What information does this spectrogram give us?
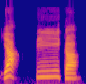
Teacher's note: ইয়া, হামজা জবর ইয়া, হামজার উপরে সাকিন এসছে, সাকিনওয়ালা হামজাকে একটু ঝাটকা দিয়ে পড়তে হবে।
